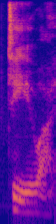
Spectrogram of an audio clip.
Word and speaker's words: TUI: Tui is how I pronounce Tui.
